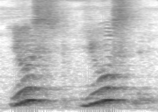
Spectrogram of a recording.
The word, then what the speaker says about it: used: Used to. U-S-E-D. Used. It is pronounced used. Used. As if at the end there is a T.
